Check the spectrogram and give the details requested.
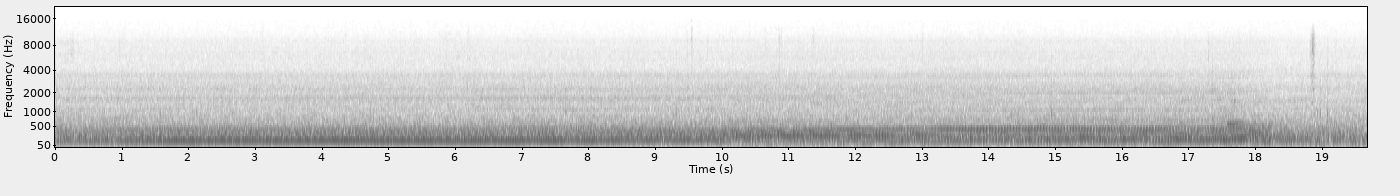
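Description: Vehicle engine running steadily at low road speed, heard from inside the cabin. A couple of seconds before the end its note shifts and drops away as the engine eases off.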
